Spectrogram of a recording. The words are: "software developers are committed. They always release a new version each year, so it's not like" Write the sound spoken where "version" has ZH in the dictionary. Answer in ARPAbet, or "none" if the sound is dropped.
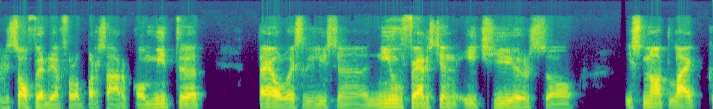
S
